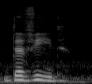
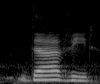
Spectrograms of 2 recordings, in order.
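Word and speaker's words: דוד: is David in English the way we pronounce it in Hebrew is dahveed dahveed which is David okay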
